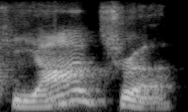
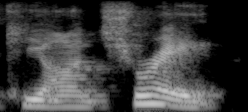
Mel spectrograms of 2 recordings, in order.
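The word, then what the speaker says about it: Keontra: jafar rai harvey and it's not kiantra smith is keon trey smith all right i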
